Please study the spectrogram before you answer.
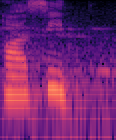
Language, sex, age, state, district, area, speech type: Sanskrit, female, 45-60, Tamil Nadu, Chennai, urban, spontaneous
